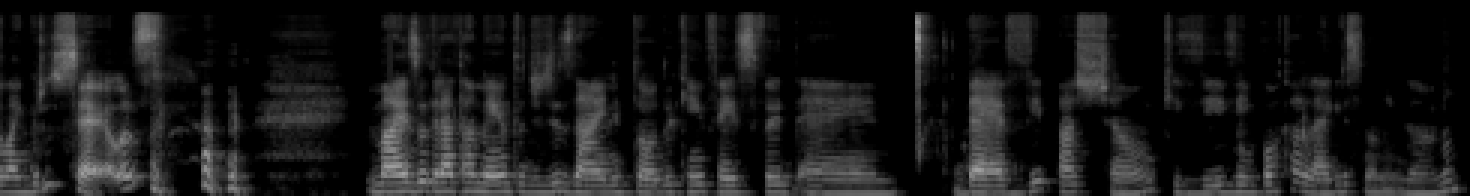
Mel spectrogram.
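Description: A woman's voice: low voice, darkish tone. A woman in her thirties, a musician and performer, talking reflectively in an interview with restarts and tag questions. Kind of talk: casual interview talk.

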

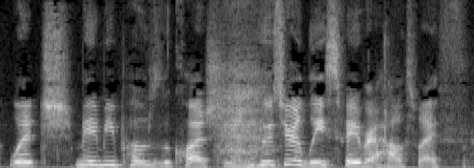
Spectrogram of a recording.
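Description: A woman co-hosting a casual reality TV recap, enthusiastic and quick to laugh. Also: a little high, steady tone. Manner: giggly, enthusiastic, laughs often. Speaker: podcast co-host.

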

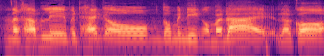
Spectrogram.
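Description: A man's voice: a little high, fast talker, fairly bright tone. A man with a Thai accent co-hosting a podcast, recapping wrestling in crude, joking casual chat and acting out lines. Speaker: podcast co-host.

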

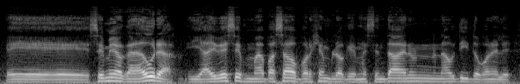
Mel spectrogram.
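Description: Animated Argentine man telling stories. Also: mid-range voice, a little fast. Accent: Argentine Spanish. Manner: animated storyteller, acts out dialogue. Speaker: race car driver guest. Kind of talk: casual anecdote telling.

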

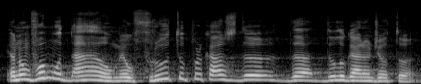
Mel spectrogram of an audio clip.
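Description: A pastor with a high, mellow voice teaches at a moderate pace in an earnest, conversational way, repeating words for emphasis. The recording carries a long hall reverb.

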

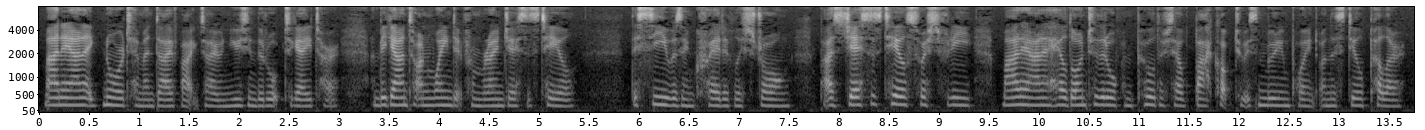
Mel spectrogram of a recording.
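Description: A woman reading a novel chapter aloud with steady, expressive narration. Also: medium pitch, brisk, few pauses. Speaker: reader.

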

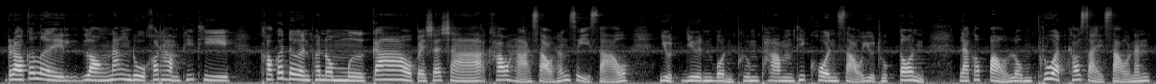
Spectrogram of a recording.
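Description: A woman tells a ghost story at an even, unhurried pace. Her voice sits a little low for a woman, and she keeps the reading calm and steady.

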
